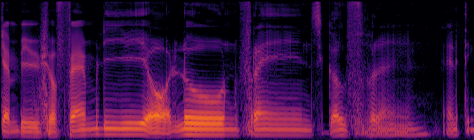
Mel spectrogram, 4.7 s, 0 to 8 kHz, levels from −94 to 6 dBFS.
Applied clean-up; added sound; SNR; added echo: none; none; none; none.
